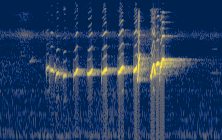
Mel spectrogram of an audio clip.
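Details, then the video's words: Lively kutilang emas (sooty-headed bulbul) song used as a training tutor: a string of short whistled notes quickening and rising, closing with two loud, slightly harsh flourishes. "Masteran Mewah Burung Kutilang Emas Mantap"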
